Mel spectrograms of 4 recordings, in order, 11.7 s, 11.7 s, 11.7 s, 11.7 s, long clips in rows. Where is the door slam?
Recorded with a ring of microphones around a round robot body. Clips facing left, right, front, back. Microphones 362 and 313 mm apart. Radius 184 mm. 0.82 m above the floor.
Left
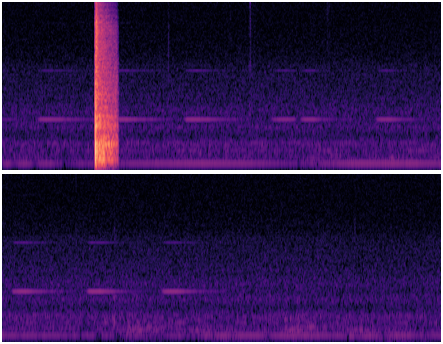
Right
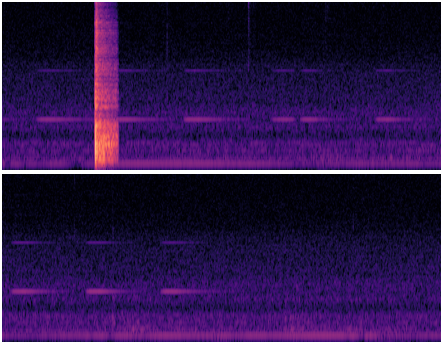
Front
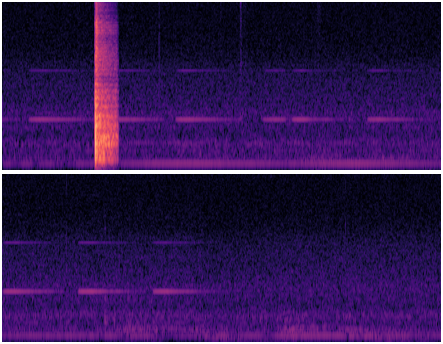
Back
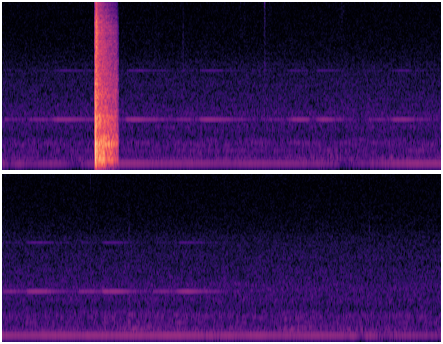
150° left.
